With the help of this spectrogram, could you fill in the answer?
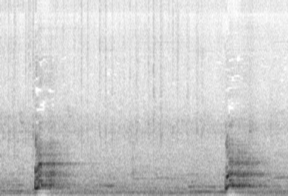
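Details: Dog barking in the street: two loud, sharp barks about three seconds apart, each with a brief ringing tail, between them faint background noise.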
